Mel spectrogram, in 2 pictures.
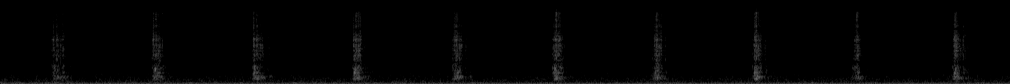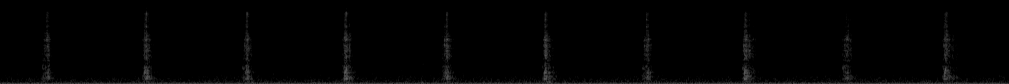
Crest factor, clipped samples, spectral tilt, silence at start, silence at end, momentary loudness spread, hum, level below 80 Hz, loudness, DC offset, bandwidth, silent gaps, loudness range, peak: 28 dB; under 0.1%; -2.5 dB/octave; 0 s; 0 s; 14 LU; none; -66 dBFS; -55 LUFS; 0.1%; 16 kHz; none; 2 LU; -28 dBFS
